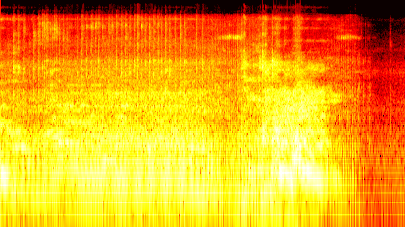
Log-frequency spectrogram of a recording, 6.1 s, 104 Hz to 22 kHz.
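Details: Rebuilt ported, decked Husqvarna 394XP chainsaw, first fire: rough low buzz, brief rev, then dies; idle needs turning up, throttle response good, decompression button possibly sticking.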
